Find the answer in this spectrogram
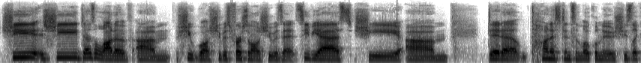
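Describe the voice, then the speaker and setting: A woman in her thirties co-hosting a podcast in casual chat, chatty and quick to laugh. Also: deep voice, fairly bright tone, no echo. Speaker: podcast co-host.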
